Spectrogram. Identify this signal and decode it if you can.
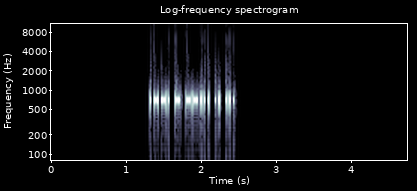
Morse code, heard as a keyed tone, about 49 wpm, 700 Hz. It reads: PT7IS
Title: DXCC-100 Call Signs - 5 Characters - Repeated 2x - 50wpm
